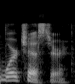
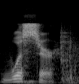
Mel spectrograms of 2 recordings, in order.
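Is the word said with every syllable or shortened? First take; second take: every syllable; shortened. First: It is said in full, ending in "chester". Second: It is shortened, skipping the middle syllables. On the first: "Do you actually put the Chester on the end?" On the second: "You skipped all the letters in the middle"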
